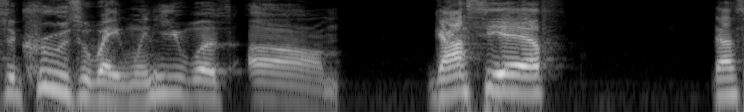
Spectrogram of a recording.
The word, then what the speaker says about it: Gassiev: Remember how Usyk used to fight, like as a cruiserweight when the Olympics, or as a cruiserweight when he was Gassiev, that's how you say his name, when he was fighting for Undisputed.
